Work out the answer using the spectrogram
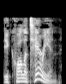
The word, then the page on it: equalitarian: British English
